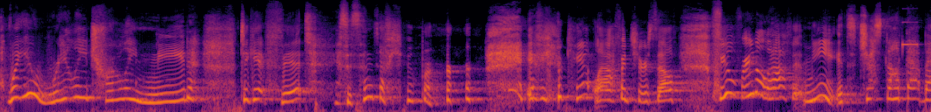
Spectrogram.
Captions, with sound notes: What you really truly need to get fit is a sense of humor. (laughing) If you can't laugh at yourself, feel free to laugh at me. It's just not that bad.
